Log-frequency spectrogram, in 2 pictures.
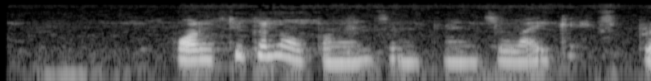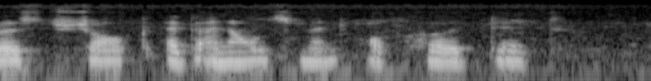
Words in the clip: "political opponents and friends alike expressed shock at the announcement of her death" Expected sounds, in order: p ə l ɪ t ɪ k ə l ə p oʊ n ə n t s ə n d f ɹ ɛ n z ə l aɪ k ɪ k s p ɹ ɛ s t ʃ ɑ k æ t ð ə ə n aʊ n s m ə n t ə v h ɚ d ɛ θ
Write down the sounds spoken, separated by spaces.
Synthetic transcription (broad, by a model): p ə l ɪ t ɪ k ə l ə p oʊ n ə n t s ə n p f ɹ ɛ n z l aɪ k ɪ k s p ɹ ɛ s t ʃ ɑ k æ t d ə ə n aʊ n s m ə n t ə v h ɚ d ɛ t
